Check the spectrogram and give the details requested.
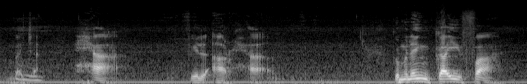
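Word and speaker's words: كيف: Kemudian kaifa. Kaifa, bibir harus direnggangkan bacanya. Fa, kaifa. Kemudian yasha, makhrajnya antara lidah dan langit-langit tengah.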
